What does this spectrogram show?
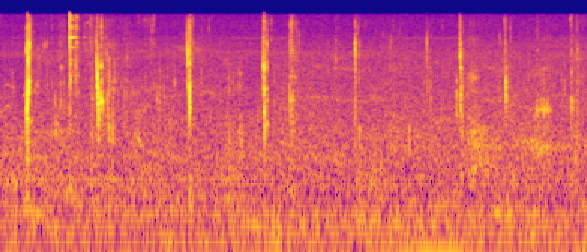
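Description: A person chewing a mouthful of grilled paneer tikka, with a quiet, irregular string of short mouth clicks and smacks.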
